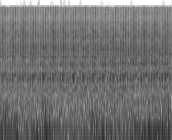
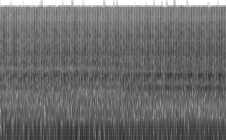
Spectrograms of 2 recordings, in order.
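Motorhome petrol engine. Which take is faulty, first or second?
second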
